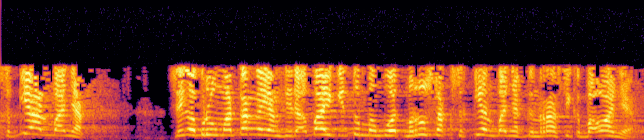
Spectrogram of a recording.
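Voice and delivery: high, loud sermon delivery; impassioned preacher at full volume; full-force preaching. Real, not acted. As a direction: drive it home to the congregation, loud and high.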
